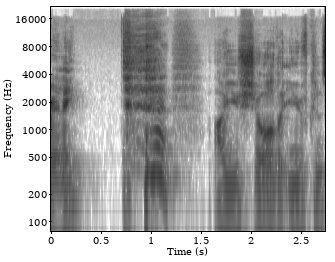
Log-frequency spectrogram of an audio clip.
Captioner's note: chuckles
